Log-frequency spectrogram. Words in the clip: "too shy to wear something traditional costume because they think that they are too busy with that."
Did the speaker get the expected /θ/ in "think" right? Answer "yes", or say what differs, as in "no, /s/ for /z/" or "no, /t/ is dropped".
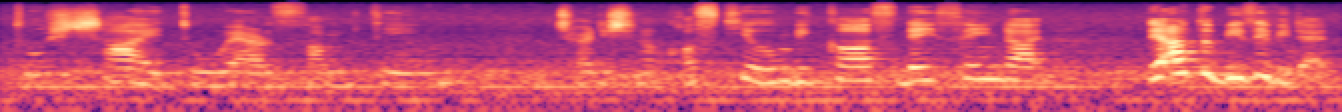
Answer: no, /s/ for /θ/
